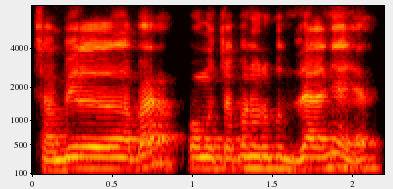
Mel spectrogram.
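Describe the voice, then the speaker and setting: A male teacher in an online Arabic lesson, patiently drilling verb forms and repeating each word slowly. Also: on the high side. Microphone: video call. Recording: roomy and dull-sounding.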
